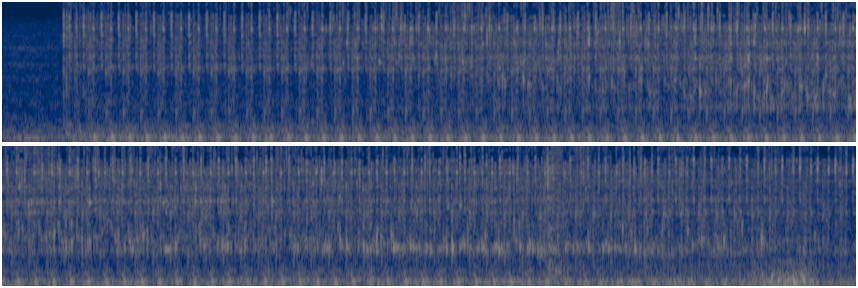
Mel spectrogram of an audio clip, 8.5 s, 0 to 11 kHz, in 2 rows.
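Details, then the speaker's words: Barista Bike propane instant hot-water system: water-bath thermostat opens a 12-volt valve to the burner when temperature drops below 98; pump kicks on and burner reheats bath to 95 °C, a steady roar with even pulsing about two beats a second; normal operation. "can hear the pump kicking on and the burner reheating the bath back up to 95 degrees Celsius."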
